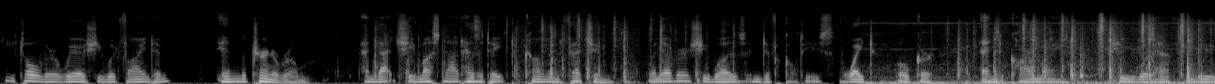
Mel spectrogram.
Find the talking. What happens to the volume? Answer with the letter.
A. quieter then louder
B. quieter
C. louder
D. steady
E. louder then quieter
D.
